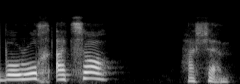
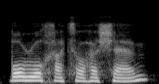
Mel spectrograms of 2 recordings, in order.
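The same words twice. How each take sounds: First: A brief pause breaks the phrase. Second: The phrase runs on without any pause. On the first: The speaker stops to think about who is addressed. The speaker calls it right. "we say Baruch Atah Hashem. And we take that second or fraction of a second" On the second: It is recited without thinking about who is addressed. The speaker calls it wrong. "we don't say Baruch Atah Hashem"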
